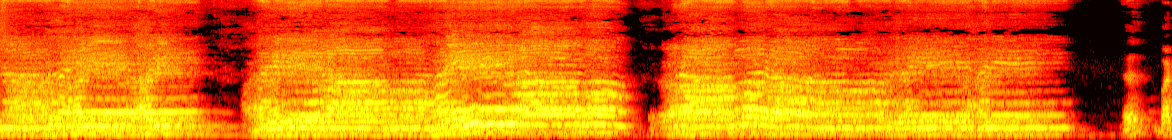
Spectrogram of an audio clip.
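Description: An elderly man sings into a microphone in long, held phrases.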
